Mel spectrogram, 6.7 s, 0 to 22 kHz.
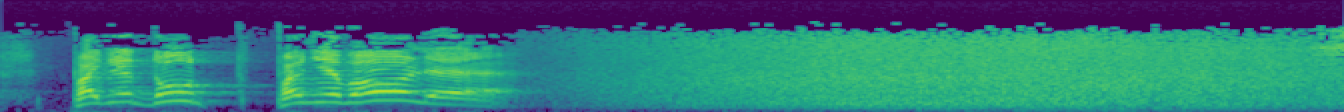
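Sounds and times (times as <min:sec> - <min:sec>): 
speech: 0:00.4 - 0:02.6
sea waves and surf: 0:02.7 - 0:06.7.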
